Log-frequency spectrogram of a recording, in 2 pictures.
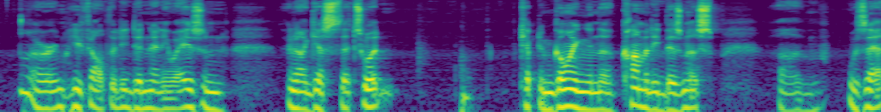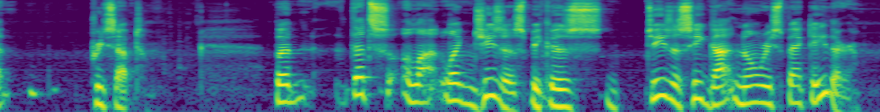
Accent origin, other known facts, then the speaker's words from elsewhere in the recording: Ripley, New York, United States; Now, I was born and raised in Ripley, New York, a little town in the far, far west corner of New York State on Lake Erie and the Pennsylvania border.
